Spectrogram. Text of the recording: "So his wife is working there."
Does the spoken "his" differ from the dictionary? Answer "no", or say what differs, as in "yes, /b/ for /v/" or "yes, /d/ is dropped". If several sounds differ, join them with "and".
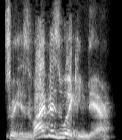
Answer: no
